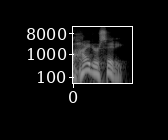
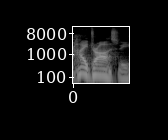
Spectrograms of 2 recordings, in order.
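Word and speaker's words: Hydrocity: three it's more well no Hydra City or hydrosity however you want to pronounce it Hydra city is fine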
